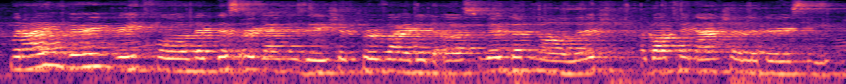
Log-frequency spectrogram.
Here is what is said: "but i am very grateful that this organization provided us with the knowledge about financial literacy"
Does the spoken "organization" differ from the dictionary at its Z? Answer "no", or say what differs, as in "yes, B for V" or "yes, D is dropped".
no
